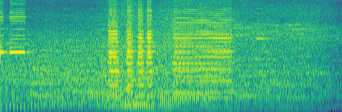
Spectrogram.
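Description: Busy street traffic: bus and motorbike engines running, with vehicle horns honking twice, about a second and a half in and again just after two seconds.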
